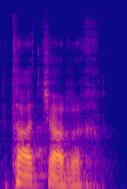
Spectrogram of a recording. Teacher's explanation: Sondakı cingiltili samit kar samit kimi tələffüz olunur. O da ki, Q samiti X kimi tələffüz olunur.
